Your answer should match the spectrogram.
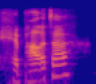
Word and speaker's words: Hippolyta: So mine here is Hippolyta. Because I just kudos on that pronunciation, man. You nailed it.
